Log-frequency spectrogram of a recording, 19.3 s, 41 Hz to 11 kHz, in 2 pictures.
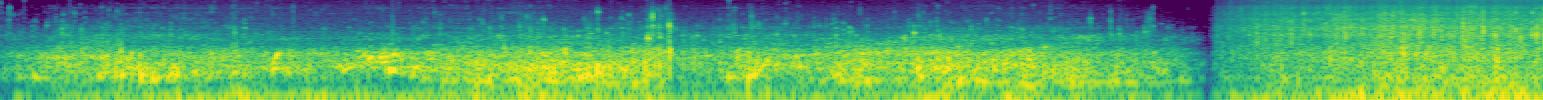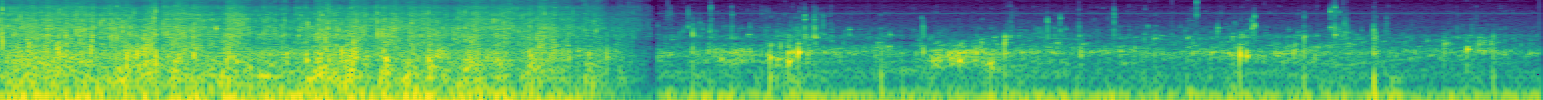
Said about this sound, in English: Those were underwater recordings made by a kayaker on the Appomattox River in Petersburg, Virginia, this past April 18th, in order to give us some idea of what fish might hear or experience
